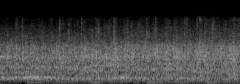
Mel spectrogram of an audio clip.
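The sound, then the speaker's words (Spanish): Crowd at a football match applauding through a minute of applause while play continues, a fairly faint, even wash of clapping and crowd noise. “El partido continúa mientras el público se encarga de llevar adelante un minuto de aplauso.”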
